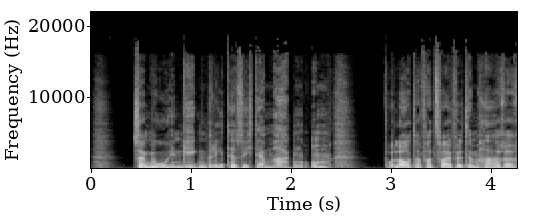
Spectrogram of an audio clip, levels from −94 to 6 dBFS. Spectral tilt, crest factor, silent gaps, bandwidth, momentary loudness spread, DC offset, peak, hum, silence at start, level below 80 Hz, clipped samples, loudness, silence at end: -6.5 dB/octave; 16 dB; none; 17.5 kHz; 10 LU; under 0.1%; -2 dBFS; none; 0.05 s; -40 dBFS; under 0.1%; -18 LUFS; 0 s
